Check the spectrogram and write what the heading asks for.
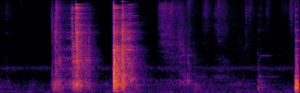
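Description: Glass bowls and a wooden spoon being handled while honey is poured from one bowl into another. There are a few short scrapes and knocks, the loudest a sharp knock about a second and a half in, and a faint steady tone underneath.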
